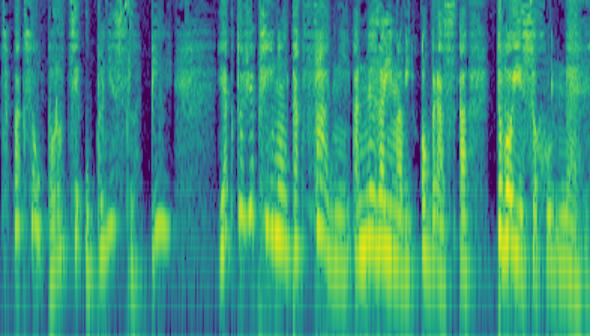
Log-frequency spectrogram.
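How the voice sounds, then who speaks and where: Woman acting out an impatient, high-pitched young Frenchwoman. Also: very animated, few pauses. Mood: indignant. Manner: exclamatory, emphatic, sprinkles in French oaths.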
